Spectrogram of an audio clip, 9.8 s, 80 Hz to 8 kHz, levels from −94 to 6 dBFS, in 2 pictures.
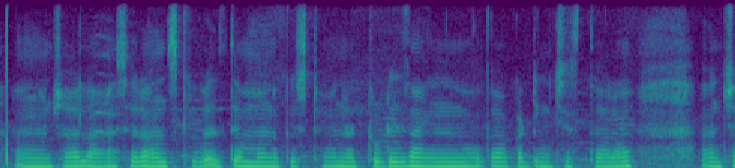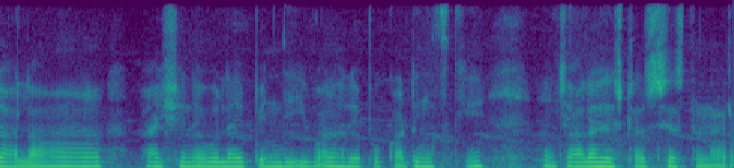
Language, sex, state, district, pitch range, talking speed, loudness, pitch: Telugu, female, Telangana, Karimnagar, 195-205 Hz, 130 wpm, -28 LUFS, 200 Hz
